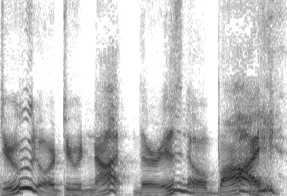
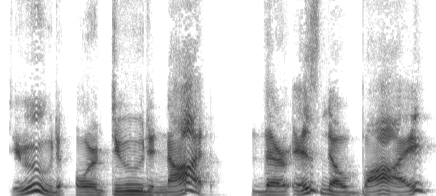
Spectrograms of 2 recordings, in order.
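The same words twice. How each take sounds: First: The line is spoken at a fast pace. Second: The line is spoken at a slow pace. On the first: "I'll do it faster" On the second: "I just said it slower so you can hear the word dude"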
